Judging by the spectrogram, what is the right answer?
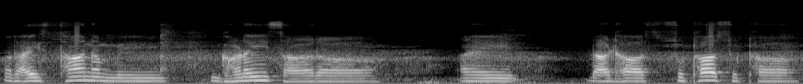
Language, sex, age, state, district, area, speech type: Sindhi, male, 30-45, Rajasthan, Ajmer, urban, spontaneous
